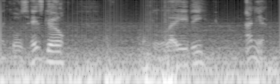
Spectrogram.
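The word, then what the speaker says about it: Aina: So hopefully we're going to bump into Sir Dave, and of course his girl, Lady Anya. I think that's how you say it, A-I-N-A.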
